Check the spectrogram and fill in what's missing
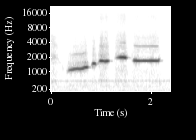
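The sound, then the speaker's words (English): A person whistles a short, clear melody of several sustained notes that slide and shift in pitch, with brief pauses between phrases, fairly loud with no talking. “How about whistle?”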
